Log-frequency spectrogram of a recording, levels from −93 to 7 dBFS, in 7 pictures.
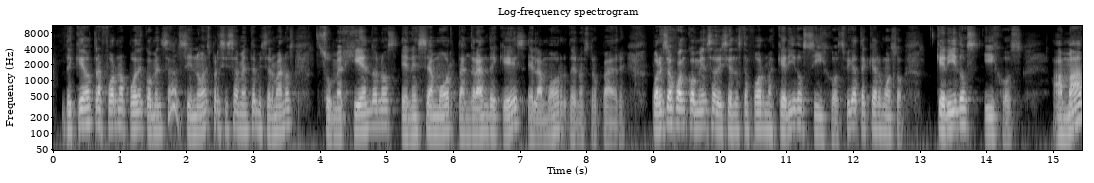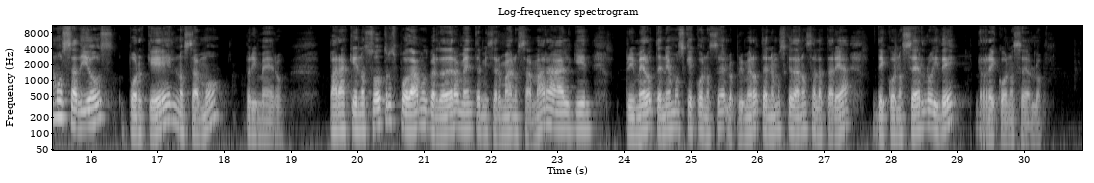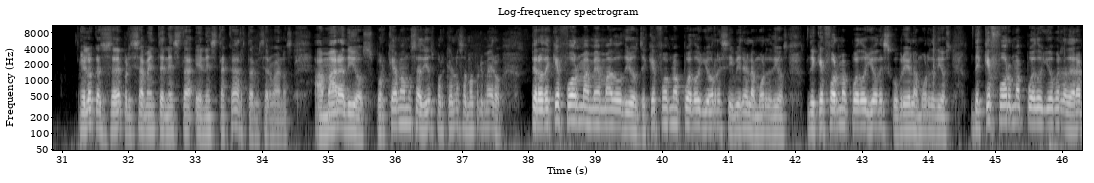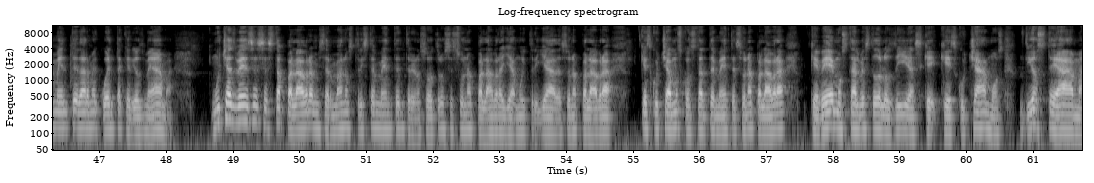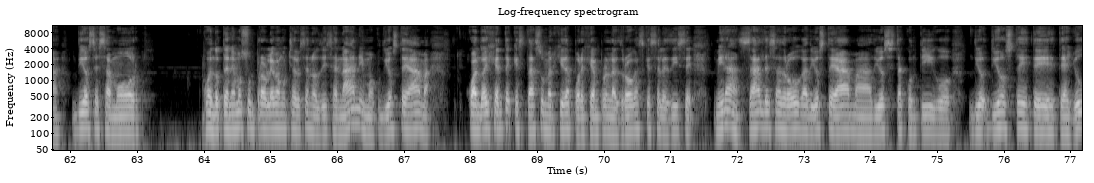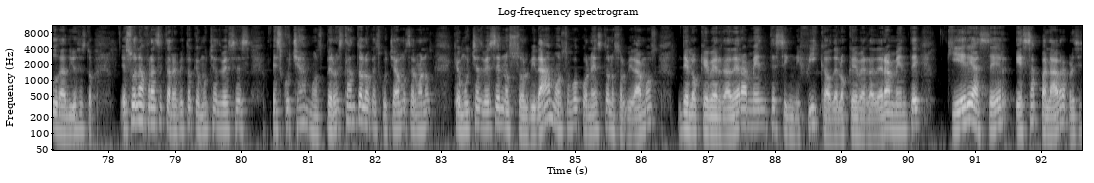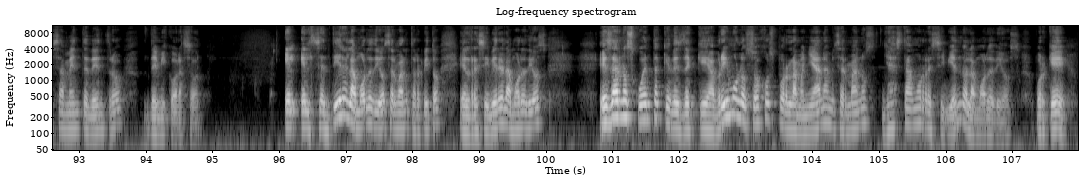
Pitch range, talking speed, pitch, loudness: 110-135 Hz, 170 wpm, 120 Hz, -25 LUFS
